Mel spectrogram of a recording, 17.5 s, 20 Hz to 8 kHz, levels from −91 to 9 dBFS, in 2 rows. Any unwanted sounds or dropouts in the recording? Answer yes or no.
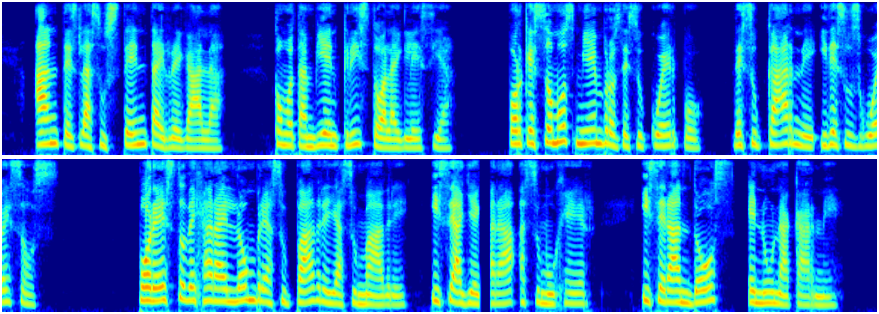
yes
